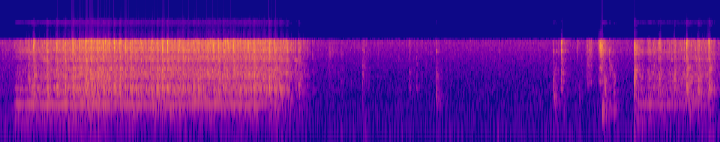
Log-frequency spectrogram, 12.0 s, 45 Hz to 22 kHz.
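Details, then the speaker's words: Singer 99 three-quarter-size all-steel-drive sewing machine: fast, even clatter at about four stitches per second with a steady hum, then slows and stops; runs smoothly and healthy. "it's all steel drive a strong machine strong enough to sew just about anything you want to sew on it"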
